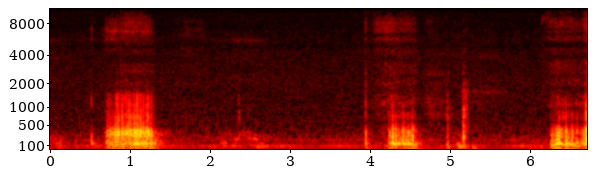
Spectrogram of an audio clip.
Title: Snoring sound sleep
